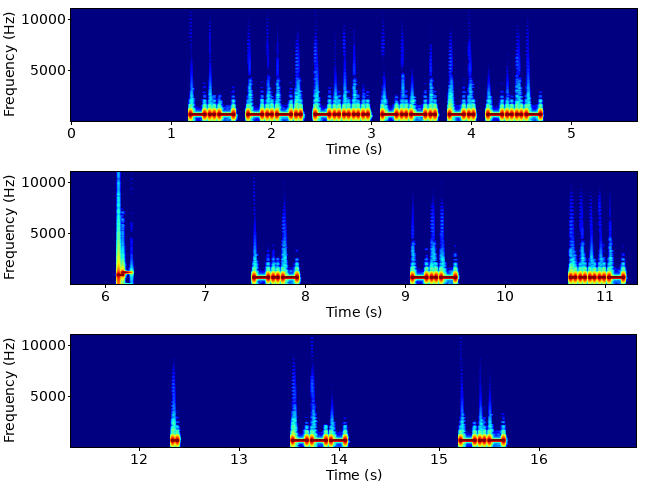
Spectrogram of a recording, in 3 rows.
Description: Morse code, heard as a keyed tone, about 25 wpm, spaced as for 11 wpm, 700 Hz. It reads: KC6CNX KK4EOK
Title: USA Call Signs - 6 Characters - 8x Character Spacing - 25wpm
